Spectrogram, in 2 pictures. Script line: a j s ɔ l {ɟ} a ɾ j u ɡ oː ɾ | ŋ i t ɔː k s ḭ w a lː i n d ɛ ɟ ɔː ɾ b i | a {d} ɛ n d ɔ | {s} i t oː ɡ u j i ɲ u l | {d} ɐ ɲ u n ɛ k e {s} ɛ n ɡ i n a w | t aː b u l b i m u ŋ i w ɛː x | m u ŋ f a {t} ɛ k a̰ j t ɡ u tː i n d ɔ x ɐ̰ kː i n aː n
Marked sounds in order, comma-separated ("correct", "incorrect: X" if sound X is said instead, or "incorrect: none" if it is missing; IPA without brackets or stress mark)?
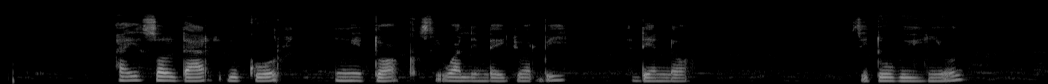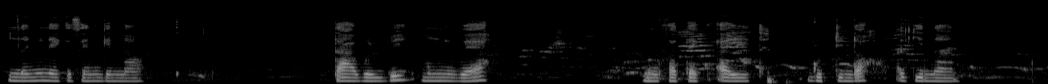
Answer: incorrect: d, correct, correct, incorrect: n, correct, correct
